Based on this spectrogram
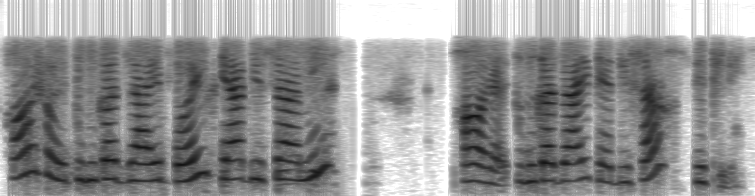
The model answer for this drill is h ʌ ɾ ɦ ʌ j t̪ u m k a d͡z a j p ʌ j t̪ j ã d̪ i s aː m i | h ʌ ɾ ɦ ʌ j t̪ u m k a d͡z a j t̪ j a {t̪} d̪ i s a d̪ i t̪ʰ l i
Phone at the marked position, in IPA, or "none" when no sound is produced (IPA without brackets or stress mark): none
